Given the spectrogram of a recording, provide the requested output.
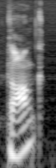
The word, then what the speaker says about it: Gonk: How do you say gunk again? Gonk. Gunk. Okay. Gonk. Say it like that.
